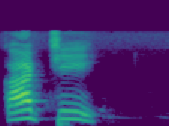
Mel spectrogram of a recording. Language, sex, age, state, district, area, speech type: Tamil, female, 45-60, Tamil Nadu, Tiruvannamalai, rural, read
